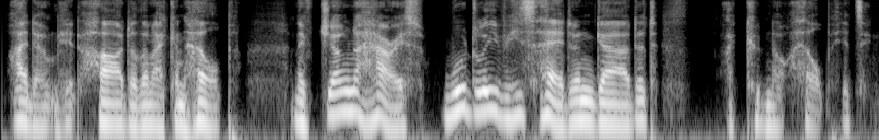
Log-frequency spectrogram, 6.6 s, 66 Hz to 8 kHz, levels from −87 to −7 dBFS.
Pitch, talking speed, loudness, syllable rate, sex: 125 Hz, 210 wpm, -19 LUFS, 5.7 syllables/s, male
